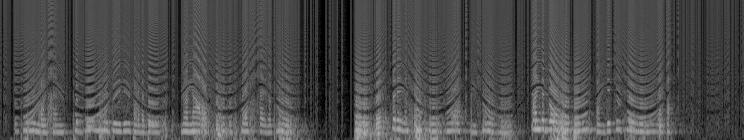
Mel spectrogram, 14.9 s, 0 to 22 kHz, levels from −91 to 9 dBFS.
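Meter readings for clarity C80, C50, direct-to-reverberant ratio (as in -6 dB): 16.5 dB, 14.0 dB, 10.5 dB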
